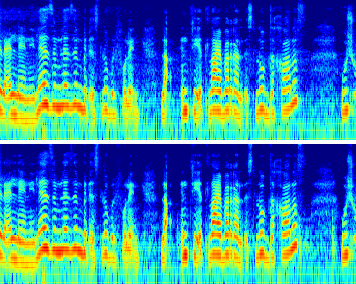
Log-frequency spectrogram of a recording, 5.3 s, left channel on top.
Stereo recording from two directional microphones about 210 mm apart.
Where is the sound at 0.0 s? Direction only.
10° right (ahead or behind).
